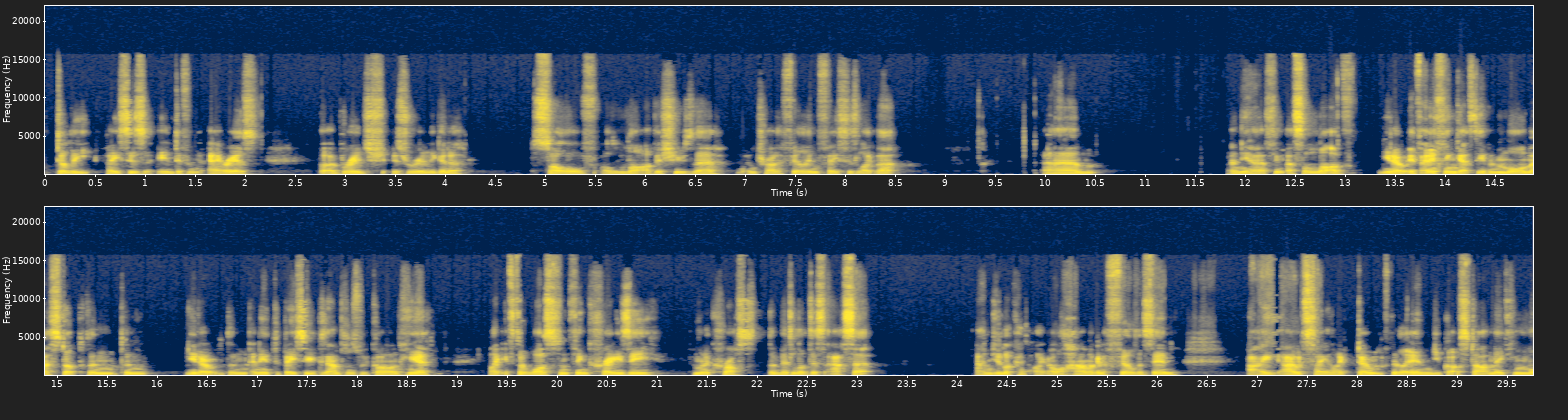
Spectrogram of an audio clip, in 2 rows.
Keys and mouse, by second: 12.8 Tab, 13.9 ctrl+r, 18.6 k, 28.0 k.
